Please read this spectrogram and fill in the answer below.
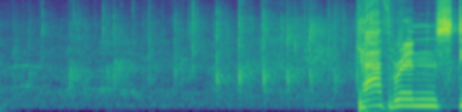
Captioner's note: audience applauding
